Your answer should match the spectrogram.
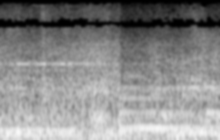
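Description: Background music of sustained held chords, moving to a new chord a little over a second in.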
